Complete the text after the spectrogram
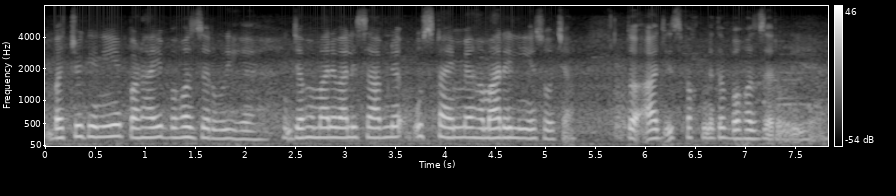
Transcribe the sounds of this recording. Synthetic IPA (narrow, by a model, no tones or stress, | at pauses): bɐtːʃõkeliepɐɽ̤aːibɐɦʊt̪zɐɾuːɾiɦɛːd͡ʒɐbɦɐmaːɾeʋaːlisaːbneʊsʈaːɪmːẽɦɐmaːɾeliẽsoːt͡ʃa̰ | t̪oʔa̰ːd͡ʒɪsʋɐqt̪mẽt̪obɐɦʊt̪zɐ̰ɾṵːɾḭɦɛ̰ː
